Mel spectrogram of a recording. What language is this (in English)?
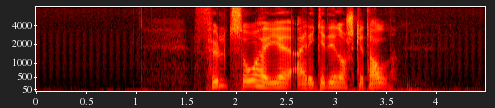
Norwegian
